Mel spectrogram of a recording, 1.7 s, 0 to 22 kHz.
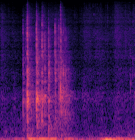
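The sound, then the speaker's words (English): Dice rolled for a Wisdom saving throw clatter across a hard tabletop in a quick burst of sharp clicks lasting about half a second, fairly quiet, landing on 12, followed by faint room noise with no one speaking. “Stop rolling that dice.”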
